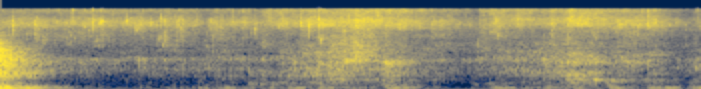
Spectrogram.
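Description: Chopped fresh turmeric root, onion and tomatoes sizzling in a steel pan, stirred with a spatula that scrapes against the pan.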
